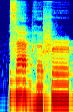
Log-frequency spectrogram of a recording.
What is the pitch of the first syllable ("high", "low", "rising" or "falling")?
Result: high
